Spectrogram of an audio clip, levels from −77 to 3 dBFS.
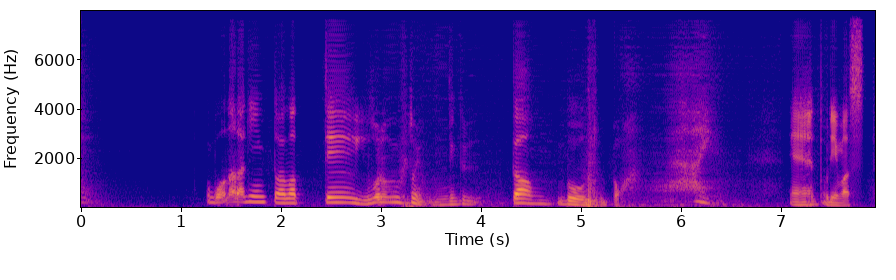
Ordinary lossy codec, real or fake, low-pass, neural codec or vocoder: none; fake; none; codec, 16 kHz, about 1 kbps, DyCAST, with the encoder's durations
